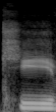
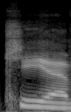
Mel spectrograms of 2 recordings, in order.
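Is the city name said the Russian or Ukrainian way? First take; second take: Ukrainian; Russian. First: The name is said in the Ukrainian way. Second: The name is said in the Russian way. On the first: "Kiev is the Ukrainian pronunciation" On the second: "Kiev is like the Russian pronunciation for it"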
